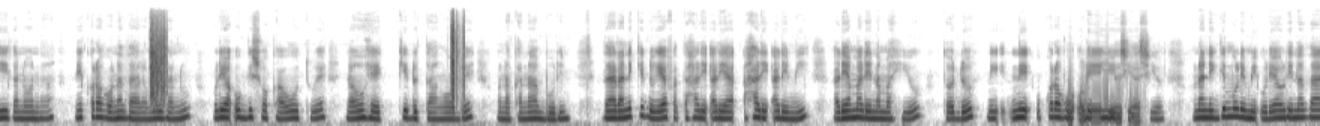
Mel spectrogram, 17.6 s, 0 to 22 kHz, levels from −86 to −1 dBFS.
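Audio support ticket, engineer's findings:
Cable scratch noise, 1.99–2.24 s and 5.95–6.20 s: rustling bursts about 5 dB over, then level with, signal. Likely worn connector. Spectrogram: ragged broadband smears.

Robotic sound from repeated short buffers, 14.24–15.29 s: rigid 100 Hz metallic buzz, most audio skipped. Likely late buffer delivery, fits 10 ms buffer. Spectrogram: evenly spaced harmonic lines.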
